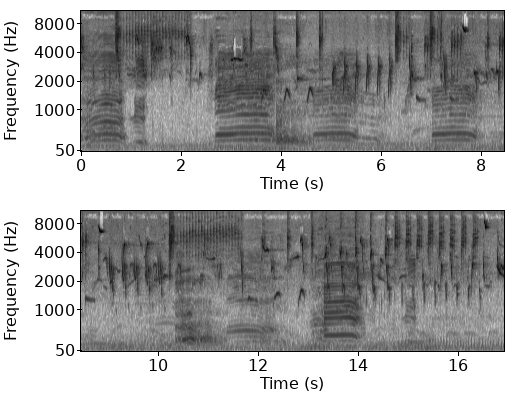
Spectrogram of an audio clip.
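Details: Tame village cattle in the morning, walking along a village road toward their pen: several drawn-out, arching moos, each about a second long, come every few seconds over steady chirping birds and a low rumbling background.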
